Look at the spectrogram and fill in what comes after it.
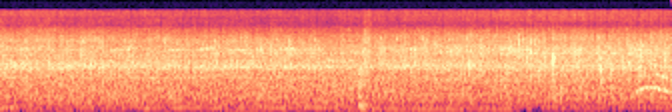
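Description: Steady sizzling of a green paste frying in hot oil in a steel wok on a gas stove, with a light clink about two seconds in.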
